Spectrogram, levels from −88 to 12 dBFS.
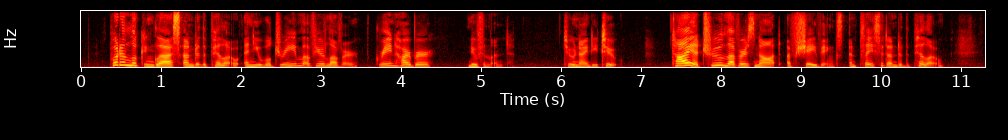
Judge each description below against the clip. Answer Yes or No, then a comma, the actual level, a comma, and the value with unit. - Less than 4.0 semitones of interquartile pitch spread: No, average, 4.7 semitones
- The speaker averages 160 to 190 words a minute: Yes, average, 165 wpm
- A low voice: No, high, 235 Hz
